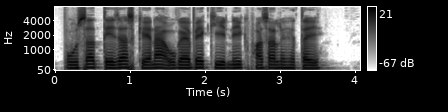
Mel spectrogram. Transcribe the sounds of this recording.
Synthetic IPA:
pusət̪ed͡ʒəskenauɡəjbekinikpʰəsəlɦet̪əj

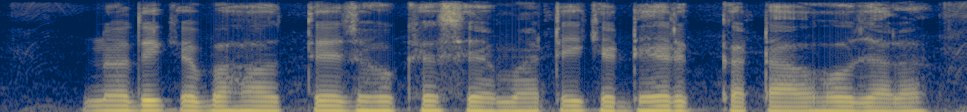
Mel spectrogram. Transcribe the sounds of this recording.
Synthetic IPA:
nəd̪ikebəɦawt̪eːd͡ʒɦoːkʰesemaːʈikeɖʱeːɾkəʈaːɦod͡ʒaːlaː

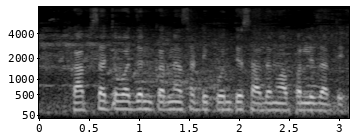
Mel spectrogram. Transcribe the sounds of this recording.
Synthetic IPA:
kapsat͡ɕeʋəd͡zənkəɾɳjasaʈiːkoɳt̪esad̪ʱənʋapəɾleːd͡zat̪e

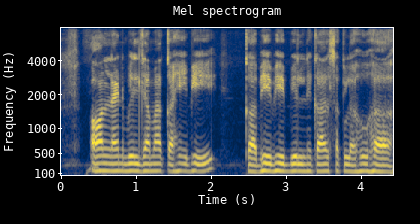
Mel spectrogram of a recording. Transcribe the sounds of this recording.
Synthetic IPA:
ɔːnlaɪnbɪld͡ʒəmakəɦĩbʱi | kəbʱibʱibɪlnɪkaːlsəkləɦuɦɛː

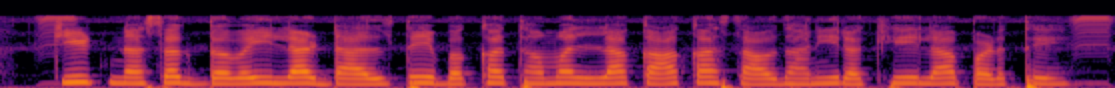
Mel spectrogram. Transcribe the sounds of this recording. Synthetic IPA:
kiːʈnəsək̚d̪əʋəilaɖalt̪ebəkʰət̪ɦəməlːakakasaːwd̪ʱaniɾəkʰelapəɽt̪e

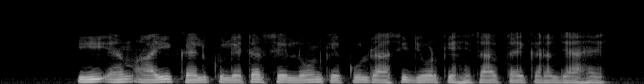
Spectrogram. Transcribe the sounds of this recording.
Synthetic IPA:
iːɛmaːikɛːlkʊleːʈəɾseloːnkekʊlɾaːsid͡ʒoːɽkeɦɪsaːb̚t̪ɛːikɐɾəld͡ʒaːɦɛː

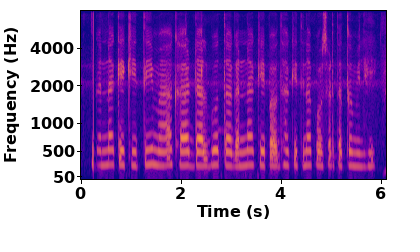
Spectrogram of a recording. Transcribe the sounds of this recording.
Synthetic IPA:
ɡənːakekʰiːt̪imakʰaːɖaːlbot̪aɡənːakepɐwd̪ʱakɪt̪napoːsəɽt̪ət̪womɪlɦiː

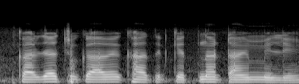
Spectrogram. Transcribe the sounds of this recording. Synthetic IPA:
kɐɾd͡ʒat͡ʃʊkaːwekʰaːt̪ɪɾkɪt̪naʈaːɪmːɪliː

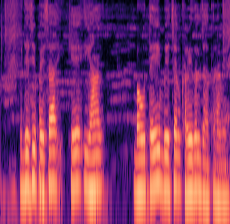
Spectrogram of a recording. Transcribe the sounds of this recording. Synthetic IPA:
ʋɪd̪eːs̬ipəɪsakejɐɦã | bɐɦʊt̪ibeːt͡ʃəlkʰəɾiːd̪əld͡ʒaːt̪aɦɛbeː

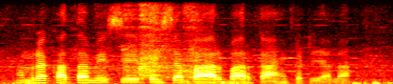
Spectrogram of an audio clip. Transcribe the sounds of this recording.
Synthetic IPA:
ɦɐmɾakʰaːt̪amẽsepɐɪsabaːɾbaːɾkaːɦẽkəʈjaːlaː

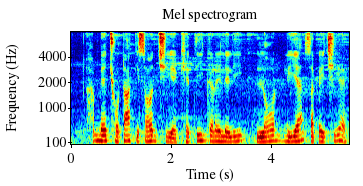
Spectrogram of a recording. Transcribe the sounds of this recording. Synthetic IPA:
hɐmːẽt͡ʃʰoːʈakɪsaːnt͡ʃʰieːkʰeːt̪ikəɾeleːli | loːnlijesəkət͡ʃʰieː

